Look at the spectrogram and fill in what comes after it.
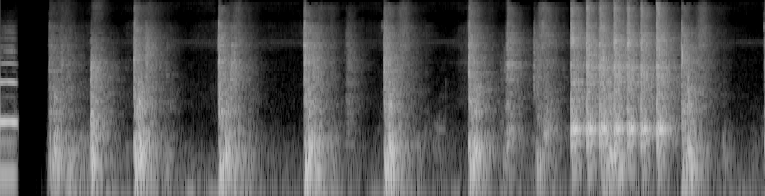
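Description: Small dog hopping on its hind legs on a wooden floor: a series of sharp taps from its paws, about one a second, with a quick run of taps about six seconds in.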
